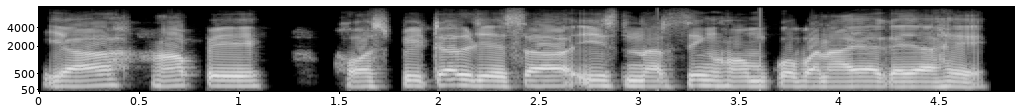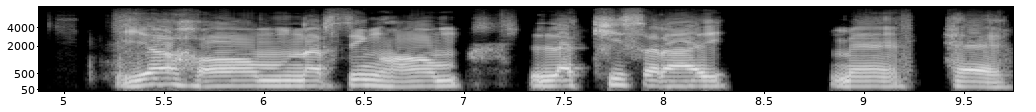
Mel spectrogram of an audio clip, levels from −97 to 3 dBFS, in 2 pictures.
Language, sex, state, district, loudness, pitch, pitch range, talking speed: Hindi, male, Bihar, Lakhisarai, -13 LUFS, 140 Hz, 135-145 Hz, 110 wpm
